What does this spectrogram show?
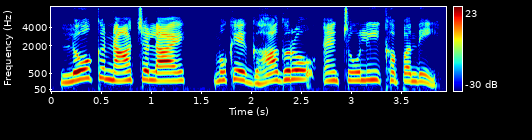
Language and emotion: Sindhi, neutral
